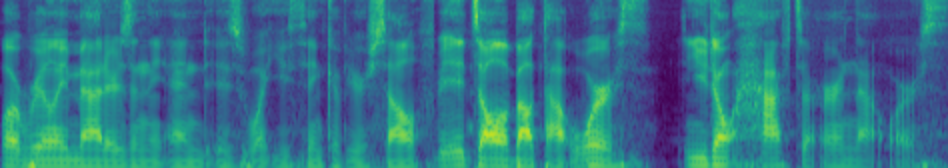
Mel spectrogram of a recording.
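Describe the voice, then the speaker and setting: With music in the background, a man with an American accent speaks at a fairly low pitch and a moderate pace, flat and monotone in intonation, with big swings in loudness. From Idaho, US West. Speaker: student panel member. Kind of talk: casual chat.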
